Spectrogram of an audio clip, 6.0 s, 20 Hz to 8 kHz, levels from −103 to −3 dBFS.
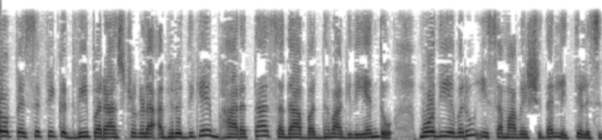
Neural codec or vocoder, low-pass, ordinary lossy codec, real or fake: none; 7.2 kHz; none; real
